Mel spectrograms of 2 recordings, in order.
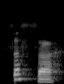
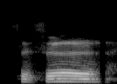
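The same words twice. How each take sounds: First: The vowels are a short, strained schwa sound. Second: The vowels are the unrounded back eu sound. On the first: The speaker calls it wrong. "nganggo e anu kadua jadi seseh" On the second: The speaker calls it right. "Tapi nu lurus nama seseh"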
